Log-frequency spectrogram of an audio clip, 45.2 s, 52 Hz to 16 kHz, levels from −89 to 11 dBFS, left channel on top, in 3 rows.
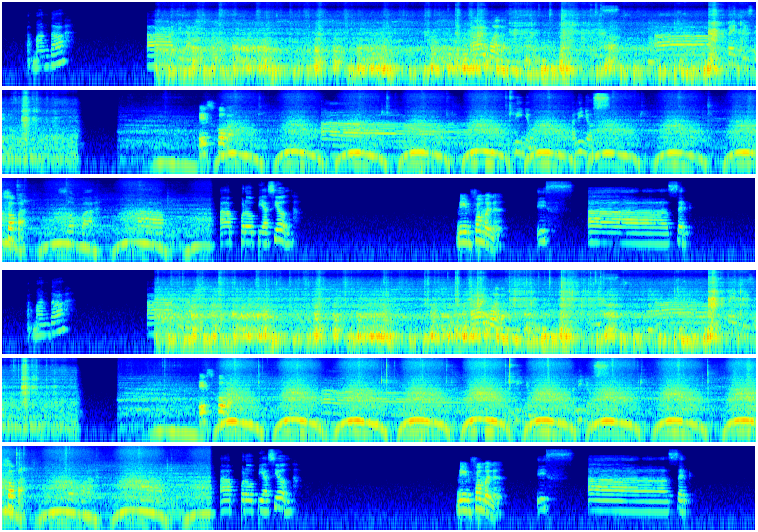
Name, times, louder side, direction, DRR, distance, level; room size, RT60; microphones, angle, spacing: voice 1, 0.5-1.4 2.9-4.0 11.8-12.3 13.0-14.2 14.5-15.3 21.5-24.7 25.3-25.9 26.5-27.2 31.5-32.1 32.9-33.4 34.5-36.1 40.9-41.2 41.9-43.9, left 3 dB, 20° left, 2 dB, 0.8 m, -35 dB
sound 1, 3.0-16.6, right 2 dB, 30° right, 0.7 m, -29 dB
voice 2, 9.3-10.1 19.0-19.7 30.2-30.6 39.3-40.1, right 1 dB, 5° right, 2 dB, 0.4 m, -28 dB
sound 2, 17.4-34.3, right 5 dB, 85° right, 0.5 m, -31 dB
3.7 x 3.6 x 3.1 m, 0.32 s
head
